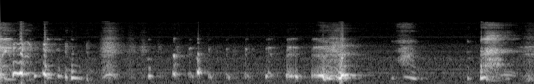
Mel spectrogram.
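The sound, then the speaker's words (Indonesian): A person's voice imitates a horse with a run of quick, choppy, nasal whinnying bursts, fairly loud, broken by short pauses over about five seconds. “cuma kayak suara kuda gitu”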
